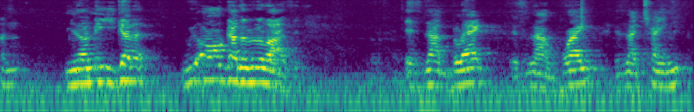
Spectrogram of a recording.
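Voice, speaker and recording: A man with a fairly high voice speaks at a moderate pace, leaving long, frequent pauses, with audible echo in the room. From Philadelphia, North Philly. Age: 60s. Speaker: community panelist. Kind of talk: panel discussion. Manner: animated, repetitive.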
